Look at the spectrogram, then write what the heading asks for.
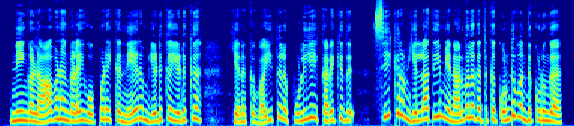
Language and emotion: Tamil, fearful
